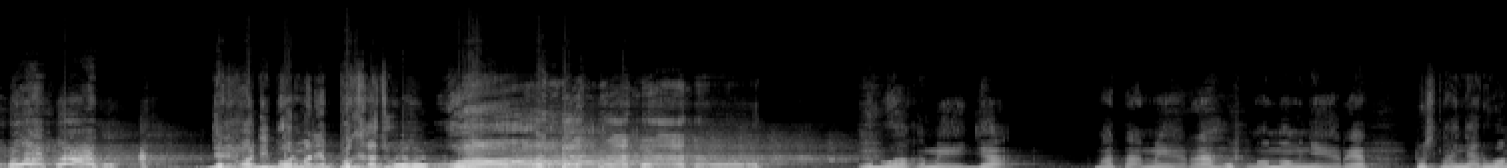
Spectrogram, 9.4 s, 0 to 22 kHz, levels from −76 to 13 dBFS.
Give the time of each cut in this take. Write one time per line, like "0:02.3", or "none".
0:05.2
